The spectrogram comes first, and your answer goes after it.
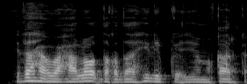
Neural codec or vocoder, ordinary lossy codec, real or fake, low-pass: none; none; real; none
